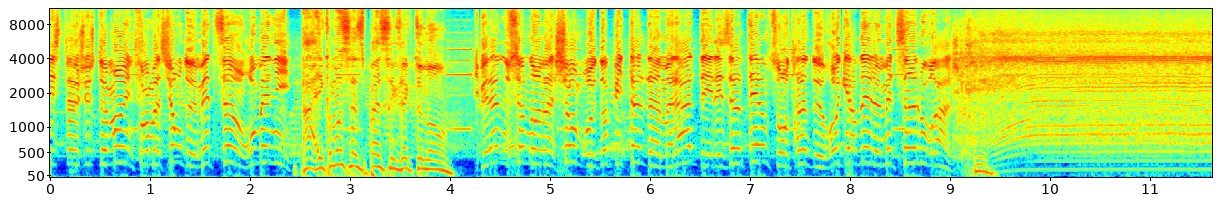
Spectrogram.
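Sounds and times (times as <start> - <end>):
speech: 0.0 - 10.4
chainsaw running in a hospital room in Romania to amputate a leg: 9.0 - 11.6.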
